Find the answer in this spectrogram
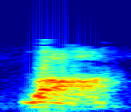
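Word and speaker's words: רע: In English pronunciation, raw.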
